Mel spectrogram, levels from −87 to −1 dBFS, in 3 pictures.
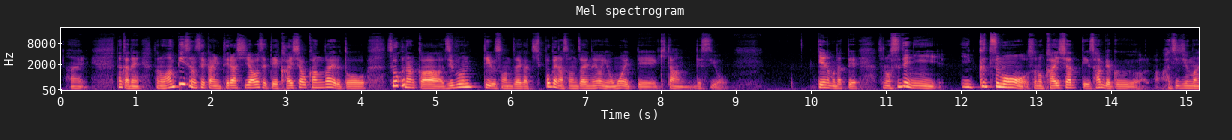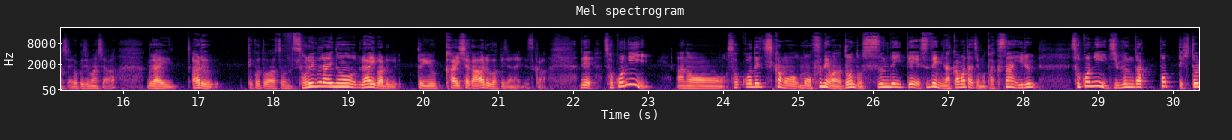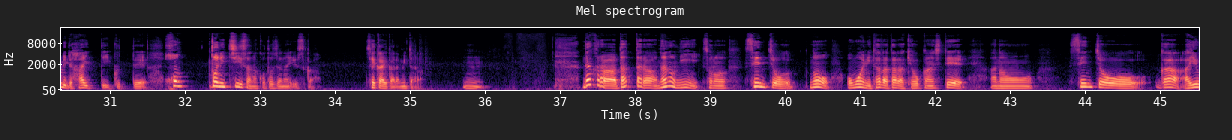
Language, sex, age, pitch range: Japanese, male, 20-39, 130-195 Hz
